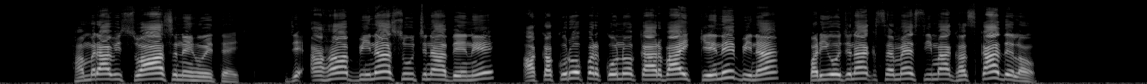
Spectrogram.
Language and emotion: Maithili, angry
